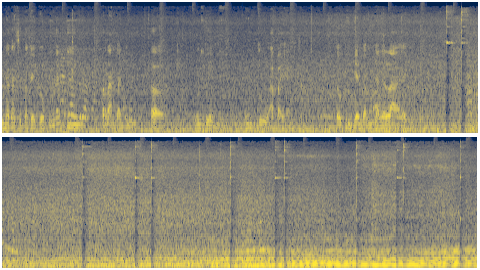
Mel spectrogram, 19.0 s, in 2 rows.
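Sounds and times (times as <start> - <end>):
speech: 0.1 - 8.3
ticks and clicks: 8.9 - 9.4, 11.0 - 11.3, 12.2 - 12.7, 13.4 - 15.4, 16.6 - 16.8, 17.4 - 17.7
motorcycle engine droning: 8.9 - 19.0.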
